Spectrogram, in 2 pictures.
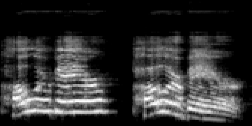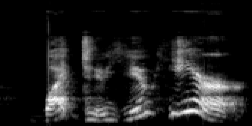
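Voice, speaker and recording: A woman reading a picture book aloud to young children, in a sing-song, drawn-out way with questions to her listeners. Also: sits high, very animated, dull audio.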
